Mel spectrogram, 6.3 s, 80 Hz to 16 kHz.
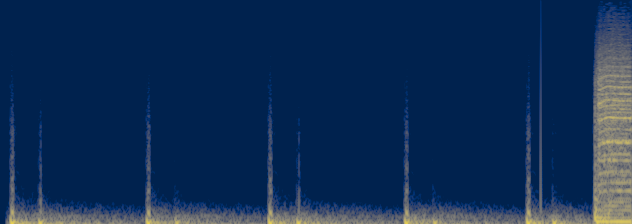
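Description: Heartbeat sound effect: five deep double thumps (lub-dub), one pair about every 1.2 seconds, each fading before the next.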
